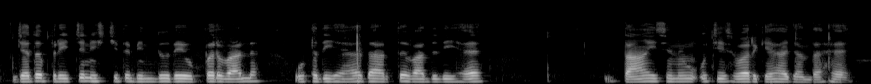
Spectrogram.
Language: Punjabi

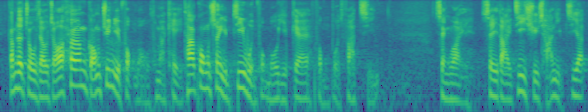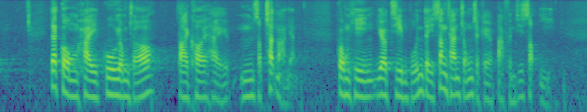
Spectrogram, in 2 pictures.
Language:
Cantonese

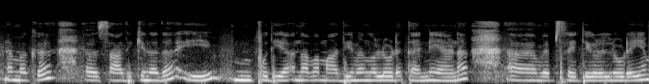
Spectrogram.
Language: Malayalam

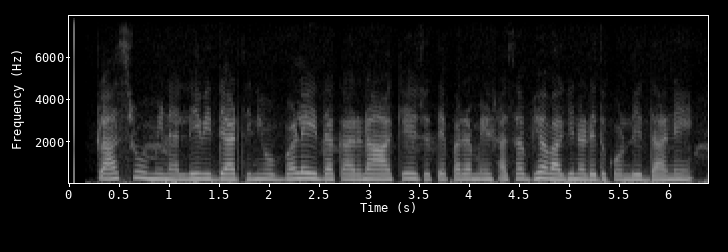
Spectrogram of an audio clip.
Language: Kannada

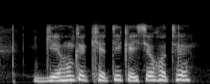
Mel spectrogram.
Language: Chhattisgarhi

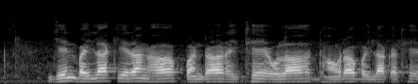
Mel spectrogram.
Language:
Chhattisgarhi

